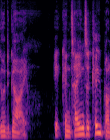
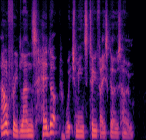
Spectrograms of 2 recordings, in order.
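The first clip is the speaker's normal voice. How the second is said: ordinary delivery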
